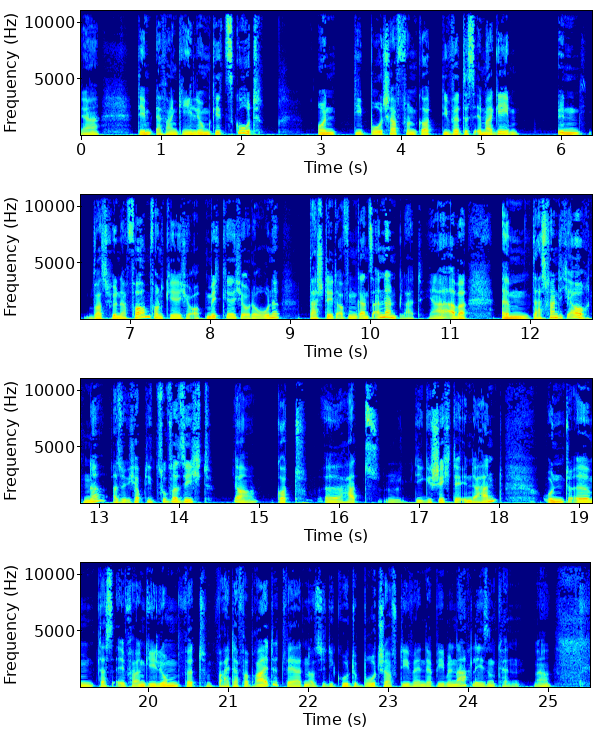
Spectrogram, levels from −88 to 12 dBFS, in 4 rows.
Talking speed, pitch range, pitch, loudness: 180 wpm, 105-130 Hz, 115 Hz, -27 LUFS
